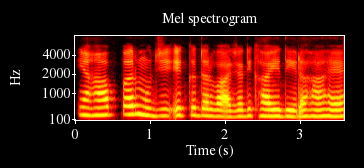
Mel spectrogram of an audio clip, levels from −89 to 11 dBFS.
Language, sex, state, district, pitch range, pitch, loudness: Hindi, female, Delhi, New Delhi, 220-260 Hz, 235 Hz, -14 LUFS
